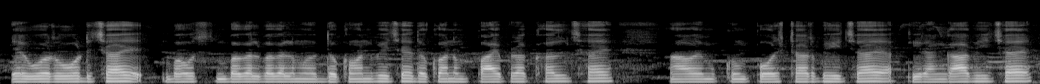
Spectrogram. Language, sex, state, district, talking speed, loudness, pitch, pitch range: Maithili, male, Bihar, Samastipur, 125 wpm, -19 LUFS, 130 Hz, 125-135 Hz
